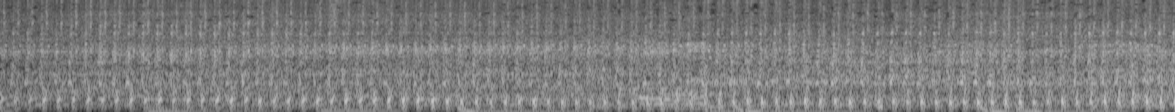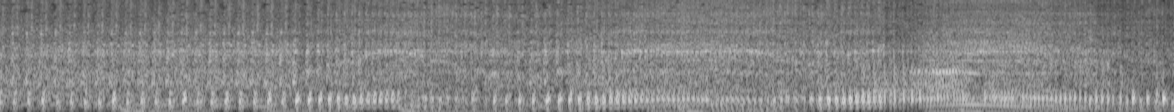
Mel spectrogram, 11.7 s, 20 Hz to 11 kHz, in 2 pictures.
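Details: Kawasaki Ninja 250 SL Mono (KLX 250 engine), ran out of oil: harsh metallic clatter from the cylinder head, steady with engine speed, heard with exhaust blocked; tensioner checked fine; camshaft and cam journal wear.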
